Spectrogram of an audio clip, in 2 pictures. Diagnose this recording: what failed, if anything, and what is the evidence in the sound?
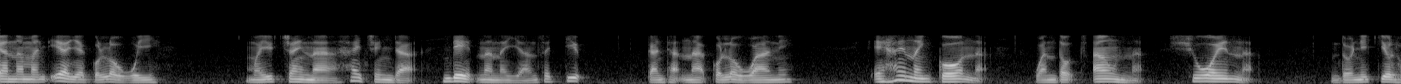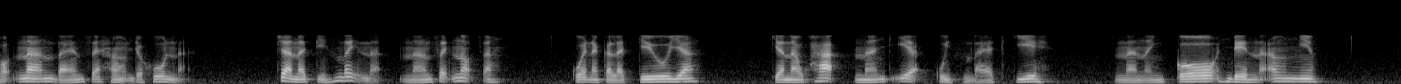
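Nothing in the recording points to a failure at any stage, from capture through to playback. The call path sounds as a narrowband telephone link should, with no content above 4 kHz, and the room's background noise sits about 39 dB below the speech.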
